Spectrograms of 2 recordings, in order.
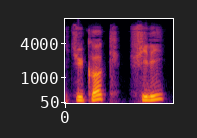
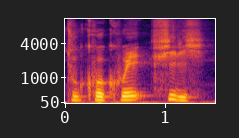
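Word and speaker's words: tu quoque, fili: Il s'est tourné vers moi et a dit « Tu coques, Phili ?»« Pardon? Tu coques, Phili ?»« Pardon? Tu coques ?» Pardon? Bon, ça se prononce tout quoque fili.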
